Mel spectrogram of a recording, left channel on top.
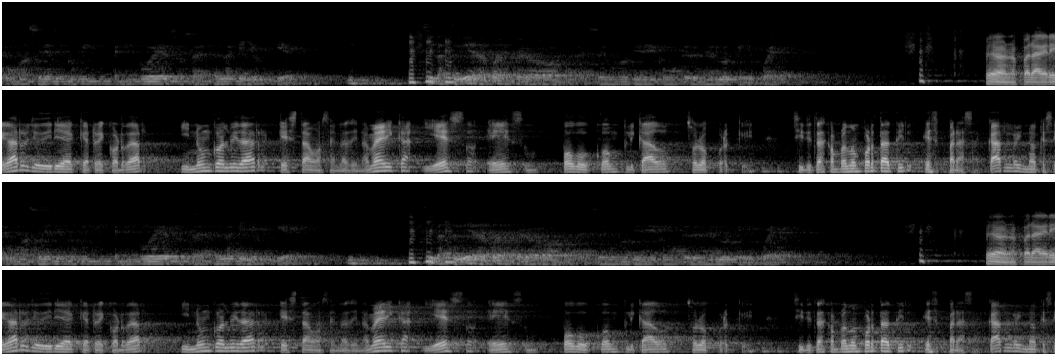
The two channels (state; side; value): normal; both; correlation 0.57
